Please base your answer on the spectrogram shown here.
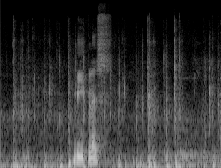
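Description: Python code being typed on a computer keyboard: a steady run of quick, close key clicks that continues under a man's speech.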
